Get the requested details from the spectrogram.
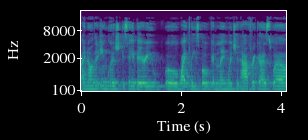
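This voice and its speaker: Noticeable background noise and audible room echo surround a woman with a very deep, low pitch. She speaks at a fairly quick pace. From Mexico, Monterrey. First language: Spanish. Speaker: YouTuber, language learner. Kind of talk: casual vlog talk.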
